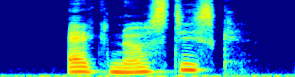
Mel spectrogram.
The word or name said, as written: agnostisk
